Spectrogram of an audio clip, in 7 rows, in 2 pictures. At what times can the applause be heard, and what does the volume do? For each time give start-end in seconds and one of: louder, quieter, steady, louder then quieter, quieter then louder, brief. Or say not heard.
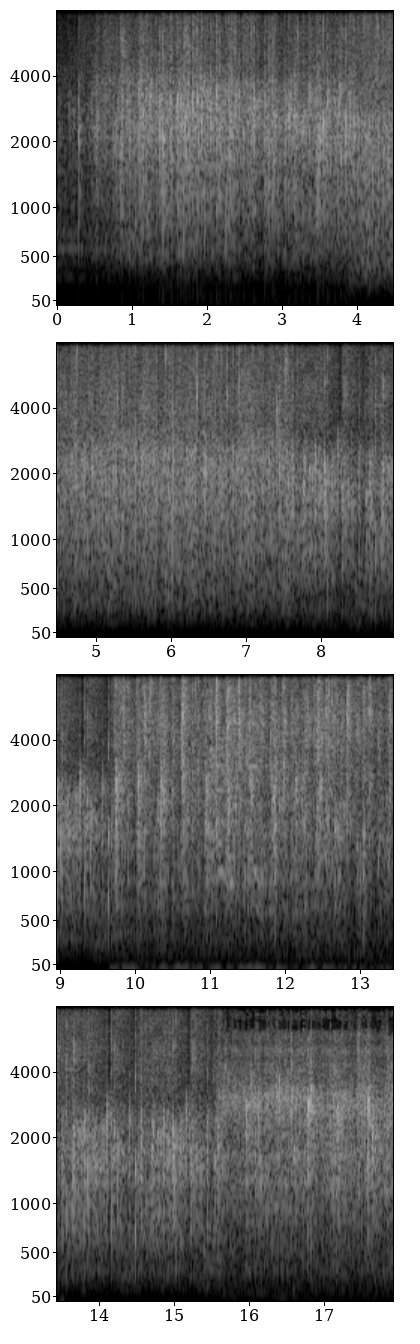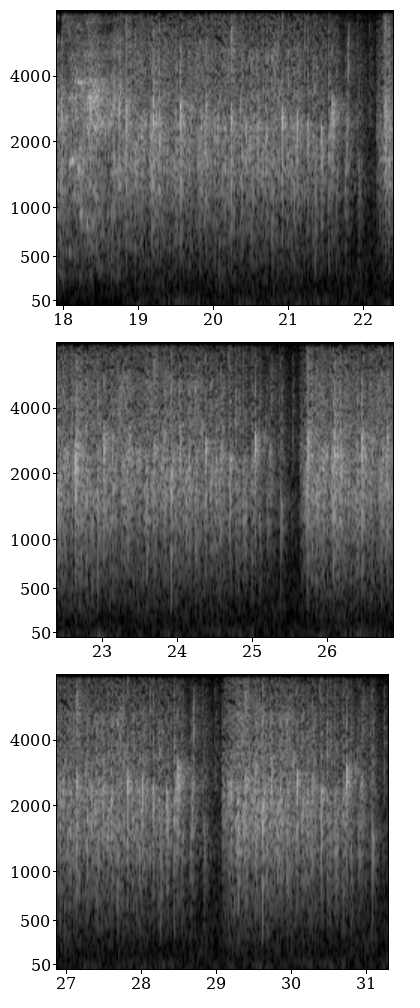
0.0-31.2 steady.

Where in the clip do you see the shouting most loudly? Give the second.
18 s.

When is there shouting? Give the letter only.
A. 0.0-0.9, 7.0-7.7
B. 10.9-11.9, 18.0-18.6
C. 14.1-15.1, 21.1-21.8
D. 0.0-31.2
B.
